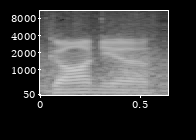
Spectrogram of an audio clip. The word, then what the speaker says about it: Gonyea: Like my last name, Ganya, like people have to repronounce it all the time. It gets mispronounced constantly. It's Gonyea.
